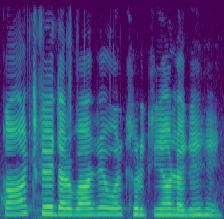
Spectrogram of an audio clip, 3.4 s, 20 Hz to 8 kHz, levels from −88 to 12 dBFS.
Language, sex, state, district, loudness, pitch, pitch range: Hindi, female, Madhya Pradesh, Bhopal, -14 LUFS, 210 Hz, 205-220 Hz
